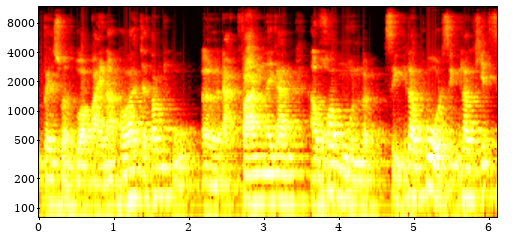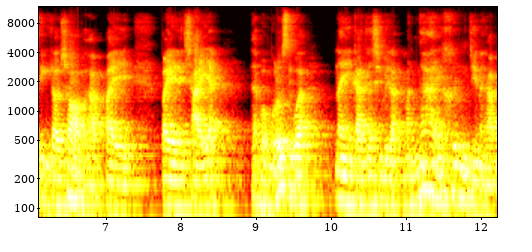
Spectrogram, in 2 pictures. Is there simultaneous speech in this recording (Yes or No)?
No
